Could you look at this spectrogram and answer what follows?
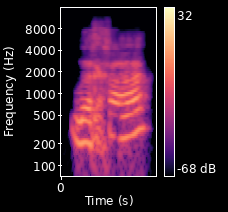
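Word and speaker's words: לכה: That's a ch. Okay, lecha, Yeah.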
